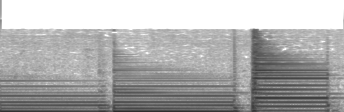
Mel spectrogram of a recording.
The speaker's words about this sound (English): Sorry, my guitar's kind of cold and it's really out of tune. Whoops.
